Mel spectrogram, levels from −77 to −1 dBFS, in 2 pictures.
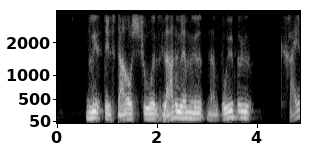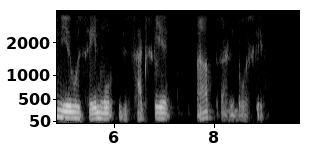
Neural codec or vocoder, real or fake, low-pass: codec, 24 kHz, 1.5 kbps, HILCodec; fake; 3.6 kHz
